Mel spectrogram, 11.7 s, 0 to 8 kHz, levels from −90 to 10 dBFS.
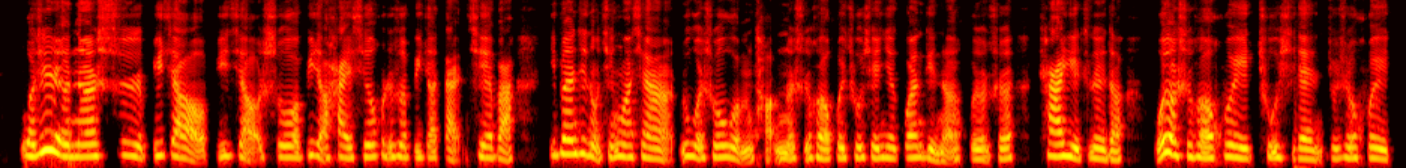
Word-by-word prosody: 我 220 Hz, -, +2 dB
这 305 Hz, -, +7 dB
个 290 Hz, -, +8 dB
人 215 Hz, -2 st, +3 dB
呢， 210 Hz, +1 st, +3 dB
是 230 Hz, -2 st, -3 dB
比 230 Hz, -, -3 dB
较 210 Hz, -6 st, +1 dB
比 220 Hz, +3 st, -3 dB
较 220 Hz, 0 st, -3 dB
说 205 Hz, -1 st, -2 dB
比 235 Hz, +4 st, -4 dB
较 210 Hz, -, -1 dB
害 200 Hz, -2 st, 0 dB
羞 210 Hz, +2 st, -1 dB
或 220 Hz, -1 st, -6 dB
者 205 Hz, -, -1 dB
说 210 Hz, -, -1 dB
比 145 Hz, -, -5 dB
较 100 Hz, 0 st, -3 dB
胆 -, -, -4 dB
怯 200 Hz, -3 st, -1 dB
吧。 175 Hz, -, -1 dB, 0.3 s
一 235 Hz, -, -7 dB
般 255 Hz, +1 st, +4 dB
这 265 Hz, -, +1 dB
种 205 Hz, -5 st, 0 dB
情 200 Hz, -, -2 dB
况 210 Hz, -2 st, +1 dB
下 190 Hz, -4 st, 0 dB
如 225 Hz, -, -2 dB
果 195 Hz, -3 st, 0 dB
说 200 Hz, +1 st, 0 dB
我 185 Hz, -, +1 dB
们 -, -, -2 dB
讨 -, -, -6 dB
论 -, -, -1 dB
的 -, -, 0 dB
时 190 Hz, -, -5 dB
候 190 Hz, -1 st, +2 dB
会 185 Hz, -, -1 dB
出 190 Hz, 0 st, -2 dB
现 195 Hz, -2 st, -1 dB
一 195 Hz, -, -2 dB
些 185 Hz, -2 st, 0 dB
观 195 Hz, +2 st, -1 dB
点 170 Hz, -5 st, +1 dB
呢， -, -, -2 dB
或 -, -, -4 dB
者 170 Hz, -, 0 dB
说 180 Hz, +2 st, -2 dB, 0.2 s
差 220 Hz, -2 st, +4 dB
异 205 Hz, -6 st, +4 dB
之 -, -, -12 dB
类 180 Hz, -2 st, +2 dB
的， 160 Hz, -2 st, -2 dB, 0.2 s
我 255 Hz, -, +4 dB
有 275 Hz, -, +7 dB
时 220 Hz, -2 st, -2 dB
候 210 Hz, -2 st, +4 dB
会 195 Hz, -4 st, +1 dB
出 -, -, -3 dB
现 175 Hz, -3 st, -1 dB
就 175 Hz, -, -5 dB
是 185 Hz, +1 st, -2 dB
会 185 Hz, -3 st, -1 dB
200 Hz, 340 characters per minute, -23 LUFS, 185-220 Hz, 0.3 s, 个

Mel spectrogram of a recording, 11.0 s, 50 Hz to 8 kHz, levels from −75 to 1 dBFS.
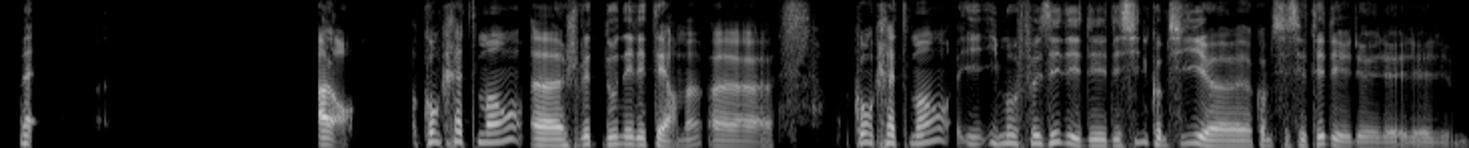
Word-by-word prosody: beh -, -, +2 dB, 2.1 s
alors -, -, +6 dB, 0.5 s
concrètement, 190 Hz, +3 st, 0 dB
heu, 120 Hz, -1 st, +6 dB
je 125 Hz, +2 st, -3 dB
vais 150 Hz, -, +2 dB
te 140 Hz, -, -31 dB
donner 145 Hz, +1 st, +1 dB
les 135 Hz, -1 st, +2 dB
termes, 110 Hz, -, +1 dB
hein, 105 Hz, -3 st, 0 dB
heu. -, -, -10 dB, 0.6 s
Concrètement, 175 Hz, +3 st, 0 dB
ils 140 Hz, -1 st, -7 dB
ils 155 Hz, -, -5 dB
me 160 Hz, -1 st, -2 dB
faisaient 160 Hz, +3 st, -1 dB
des 140 Hz, -5 st, +1 dB
des 115 Hz, 0 st, -2 dB
des 120 Hz, -, -4 dB
signes 180 Hz, +8 st, +4 dB
comme 135 Hz, -6 st, -3 dB
si, 160 Hz, +1 st, +3 dB
heu, 110 Hz, -2 st, +1 dB
comme 115 Hz, 0 st, -6 dB
si 105 Hz, -, 0 dB
c'était 120 Hz, +8 st, +1 dB
des 100 Hz, -6 st, -2 dB
des 95 Hz, -1 st, -7 dB
des 90 Hz, -1 st, -8 dB
135 Hz, 165 wpm, -27 LUFS, 110-165 Hz, 2.1 s, alors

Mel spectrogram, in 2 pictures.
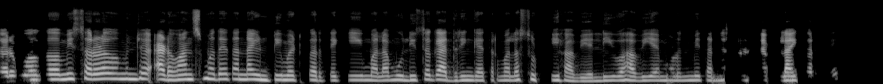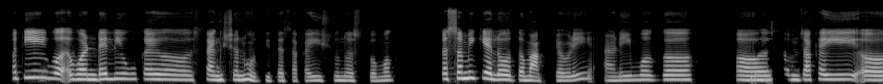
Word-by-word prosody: तर 195 Hz, +1 st, +1 dB
मग 215 Hz, 0 st, +1 dB, 0.2 s
अ, 235 Hz, -, +5 dB
मी 250 Hz, +2 st, +4 dB
सरळ 245 Hz, -1 st, +3 dB
म्हणजे 250 Hz, +1 st, +2 dB
ॲडव्हान्समध्ये 235 Hz, +3 st, +2 dB
त्यांना 235 Hz, -1 st, +1 dB
इंटिमेट 210 Hz, -2 st, +1 dB
करते 190 Hz, -2 st, -4 dB
की 200 Hz, +2 st, -5 dB
मला 190 Hz, 0 st, -1 dB
मुलीचं 200 Hz, +2 st, -1 dB
गॅदरिंग 195 Hz, -1 st, +1 dB
आहे, 190 Hz, -, -1 dB
तर 195 Hz, -, -13 dB
मला 195 Hz, +1 st, -2 dB
सुट्टी 205 Hz, -2 st, -5 dB
हवी 155 Hz, -3 st, -3 dB
आहे, 160 Hz, +1 st, -4 dB
लीव्ह 185 Hz, +2 st, -2 dB
हवी 185 Hz, 0 st, -1 dB
आहे 185 Hz, -, -3 dB
म्हणून 185 Hz, 0 st, -5 dB
मी 195 Hz, -, -1 dB
त्यांना 190 Hz, 0 st, -9 dB, 0.2 s
अप्लाय 190 Hz, -1 st, +1 dB
करते 195 Hz, -, -15 dB, 0.6 s
मग -, -, 0 dB
ती 320 Hz, 0 st, +6 dB
व 260 Hz, -, +4 dB
वन 235 Hz, -1 st, +5 dB
डे 245 Hz, +1 st, +4 dB
लिव्ह 255 Hz, -1 st, 0 dB, 0.5 s
अ, -, -, -2 dB
सँक्शन 210 Hz, -1 st, 0 dB
होती 180 Hz, -6 st, -1 dB
त्याचा 175 Hz, -1 st, -7 dB
काही 180 Hz, +2 st, -3 dB
इश्यू 190 Hz, +1 st, -6 dB
नसतो 175 Hz, -2 st, -5 dB
मग. 190 Hz, +3 st, -4 dB, 0.5 s
तसं 270 Hz, +3 st, +3 dB
मी 290 Hz, +1 st, +5 dB
केलं 255 Hz, -6 st, +5 dB
होतं 205 Hz, -3 st, +2 dB
मागच्यावेळी 185 Hz, -, -2 dB
आणि 185 Hz, +1 st, -3 dB
मग 210 Hz, 0 st, -3 dB
अ, 220 Hz, 0 st, +3 dB, 0.5 s
अ, 205 Hz, -1 st, +3 dB
समजा 220 Hz, -2 st, -2 dB
काही 230 Hz, -1 st, +2 dB
अ, 205 Hz, -, +1 dB
205 Hz, 185 wpm, -22 LUFS, 190-230 Hz, 0.6 s, ती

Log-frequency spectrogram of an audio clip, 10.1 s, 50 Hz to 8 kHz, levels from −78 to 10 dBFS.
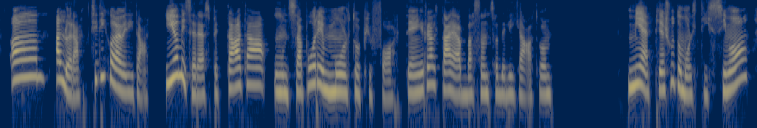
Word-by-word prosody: Uhm, 375 Hz, +2 st, +5 dB, 0.2 s
allora 205 Hz, -, +4 dB, 0.2 s
ti 340 Hz, -, -8 dB
dico 385 Hz, -3 st, -2 dB
la 265 Hz, -, +6 dB
verità, 205 Hz, -4 st, -3 dB, 0.3 s
io 345 Hz, +7 st, +6 dB
mi 390 Hz, -4 st, +3 dB
sarei 195 Hz, -6 st, -3 dB
aspettata 265 Hz, +9 st, +2 dB
un 210 Hz, -1 st, -2 dB
sapore 265 Hz, +9 st, 0 dB
molto 210 Hz, -2 st, 0 dB
più 195 Hz, -, -14 dB
forte, 165 Hz, +3 st, -10 dB
in 205 Hz, +2 st, -1 dB
realtà 275 Hz, -4 st, +1 dB
è -, -, 0 dB
abbastanza 190 Hz, +1 st, -4 dB
delicato 195 Hz, 0 st, -8 dB, 1.0 s
mi 265 Hz, +3 st, +3 dB
è 245 Hz, -6 st, +4 dB
piaciuto 245 Hz, +3 st, -2 dB
moltissimo, 220 Hz, -, -2 dB
215 Hz, 145 wpm, -25 LUFS, 195-280 Hz, 1.0 s, la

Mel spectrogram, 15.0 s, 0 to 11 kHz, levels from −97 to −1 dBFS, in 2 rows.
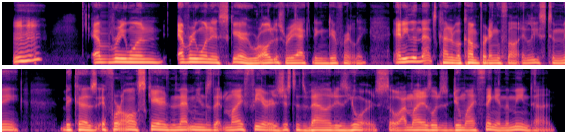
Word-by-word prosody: Mhm. 250 Hz, +8 st, +3 dB, 0.7 s
Everyone 170 Hz, 0 st, +3 dB, 0.2 s
everyone 175 Hz, 0 st, +4 dB
is 150 Hz, -4 st, +1 dB
scared, 160 Hz, -7 st, +1 dB
we're 125 Hz, +1 st, 0 dB
all 140 Hz, -, +2 dB
just 145 Hz, -3 st, -3 dB
reacting 130 Hz, -2 st, -2 dB
differently, 125 Hz, +1 st, -5 dB, 0.3 s
and 170 Hz, +1 st, +5 dB
even 200 Hz, +2 st, +4 dB
that's 235 Hz, -, -2 dB
kind 150 Hz, -2 st, +1 dB
of 135 Hz, -, +1 dB
a 125 Hz, -, +4 dB
comforting 130 Hz, -1 st, +2 dB
thought, 125 Hz, +3 st, -5 dB
at 130 Hz, -, -5 dB
least 140 Hz, -1 st, -4 dB
to 130 Hz, -, -4 dB
me, 135 Hz, +2 st, -2 dB, 0.6 s
because 135 Hz, -2 st, +2 dB
if 145 Hz, -1 st, -2 dB
we're 160 Hz, -, +2 dB
all 145 Hz, -2 st, +1 dB
scared, 145 Hz, +2 st, +2 dB
then 130 Hz, +1 st, -1 dB
that 140 Hz, 0 st, 0 dB
means 135 Hz, -3 st, -1 dB
that 130 Hz, -1 st, -4 dB
my 135 Hz, +4 st, 0 dB
fear 145 Hz, +1 st, -1 dB
is 110 Hz, -2 st, -2 dB
just 135 Hz, +1 st, -3 dB
as 130 Hz, -5 st, -2 dB
valid 120 Hz, +1 st, 0 dB
as 115 Hz, -1 st, 0 dB
yours, 130 Hz, +1 st, -2 dB
so 115 Hz, -, -5 dB
I 115 Hz, -, -4 dB
might 130 Hz, +1 st, 0 dB
as 125 Hz, -1 st, 0 dB
well 125 Hz, 0 st, 0 dB
just 115 Hz, -1 st, -7 dB
do 125 Hz, +1 st, +1 dB
my 120 Hz, -1 st, -1 dB
thing 150 Hz, +5 st, -1 dB
in 115 Hz, -2 st, -2 dB
the 115 Hz, -, -3 dB
meantime. 125 Hz, -2 st, -4 dB
135 Hz, 205 wpm, -23 LUFS, 125-150 Hz, 0.7 s, and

